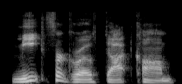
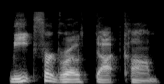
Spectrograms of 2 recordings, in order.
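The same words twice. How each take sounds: The two takes are said the same way.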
